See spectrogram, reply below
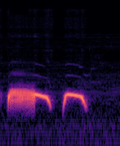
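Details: Spotted dove used as a decoy for wild doves, giving a long, low, throbbing coo that trails downward, followed by a shorter arched coo. Quiet surroundings.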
